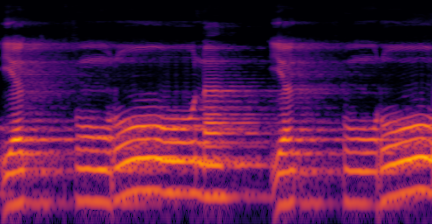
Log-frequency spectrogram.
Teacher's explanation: ada wawu sukun sebelumnya dhamma, hukum bacaan matobi'i dibaca panjang dua harokat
